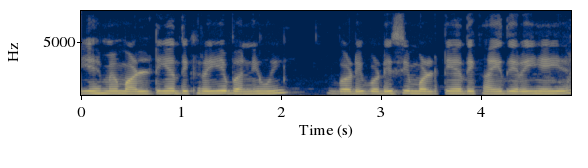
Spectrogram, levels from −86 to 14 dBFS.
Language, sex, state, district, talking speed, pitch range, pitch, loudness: Hindi, female, Uttar Pradesh, Jyotiba Phule Nagar, 195 wpm, 200-215 Hz, 205 Hz, -16 LUFS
